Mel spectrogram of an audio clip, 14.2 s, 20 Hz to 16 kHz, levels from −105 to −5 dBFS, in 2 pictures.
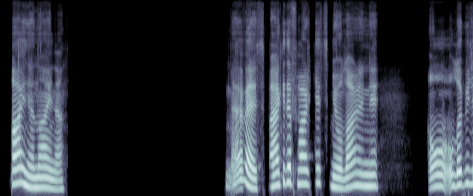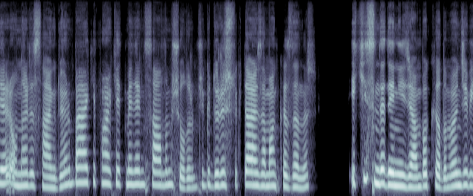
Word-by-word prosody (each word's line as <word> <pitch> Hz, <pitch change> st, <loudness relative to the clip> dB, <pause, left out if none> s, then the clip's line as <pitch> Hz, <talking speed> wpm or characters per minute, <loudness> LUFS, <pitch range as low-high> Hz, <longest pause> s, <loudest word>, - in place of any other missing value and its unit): Aynen, 250 Hz, -8 st, +4 dB
aynen. 170 Hz, -4 st, 0 dB, 2.4 s
Evet, 195 Hz, -10 st, +2 dB
belki 230 Hz, +7 st, +3 dB
de 285 Hz, -, +6 dB
fark 260 Hz, 0 st, 0 dB
etmiyorlar. 205 Hz, -6 st, 0 dB
Hani, 215 Hz, -2 st, 0 dB, 0.8 s
o -, -, -1 dB
olabilir, 240 Hz, +5 st, +1 dB
onlara 225 Hz, 0 st, -1 dB
da 225 Hz, -, -3 dB
saygı 195 Hz, -3 st, -3 dB
duyuyorum. 245 Hz, +6 st, -3 dB
Belki 280 Hz, 0 st, 0 dB
fark 270 Hz, -1 st, -4 dB
etmelerini 250 Hz, -1 st, -2 dB
sağlamış 235 Hz, -1 st, -3 dB
olurum. 180 Hz, 0 st, -4 dB
Çünkü 235 Hz, +1 st, -9 dB
dürüstlük 230 Hz, 0 st, -3 dB
de 245 Hz, -, +2 dB
her 235 Hz, -1 st, +5 dB
zaman 220 Hz, 0 st, -1 dB
kazanır. 200 Hz, -1 st, -4 dB, 0.6 s
İkisini 330 Hz, -7 st, 0 dB
de 260 Hz, -2 st, +4 dB
deneyeceğim 210 Hz, -4 st, +4 dB
bakalım. 205 Hz, -4 st, -1 dB
Önce 230 Hz, +2 st, 0 dB
bir 225 Hz, -, -4 dB
225 Hz, 130 wpm, -24 LUFS, 205-250 Hz, 2.4 s, de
